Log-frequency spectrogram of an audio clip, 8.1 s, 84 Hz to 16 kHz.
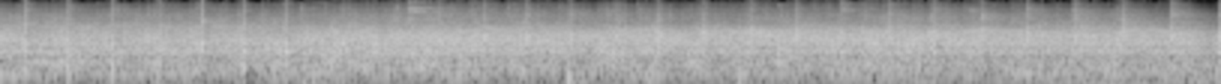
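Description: Steady, dense applause from a sizable audience honoring a former teacher who celebrated his 89th birthday the day before, many hands clapping at once in a continuous loud roar that holds evenly for several seconds with no voices on top.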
